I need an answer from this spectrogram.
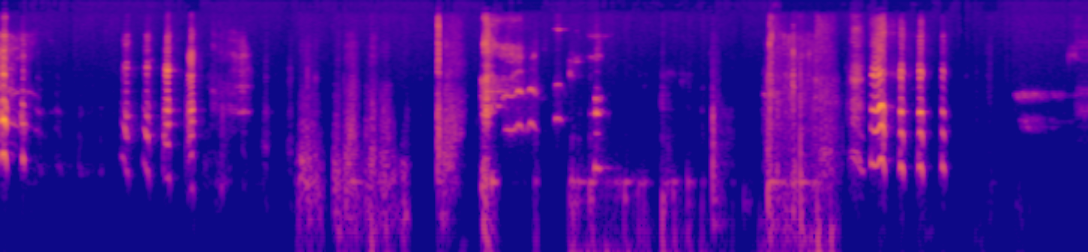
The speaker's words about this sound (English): I knocked my mic out. Sorry. You should hear it in the microphone, in our earphones. We just hear. My mic looks really wrong.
